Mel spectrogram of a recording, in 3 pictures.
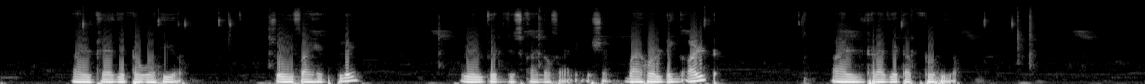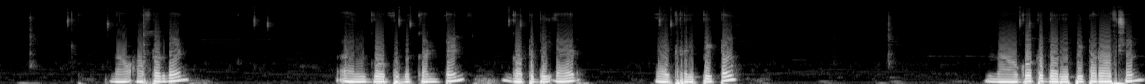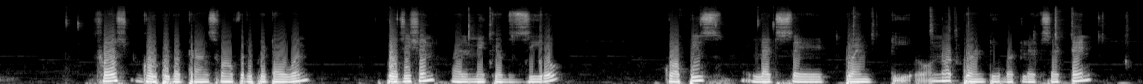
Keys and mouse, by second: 2.5 space, 7.0-9.8 alt+drag, 10.1 space, 12.1-13.9 drag, 19.7 space, 21.6 click, 26.7 click, 28.1 Return, 29.9 click, 34.0 Return.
